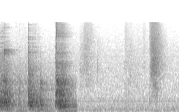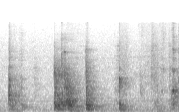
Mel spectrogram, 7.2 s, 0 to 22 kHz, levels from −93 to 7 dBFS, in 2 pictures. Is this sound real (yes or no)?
yes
